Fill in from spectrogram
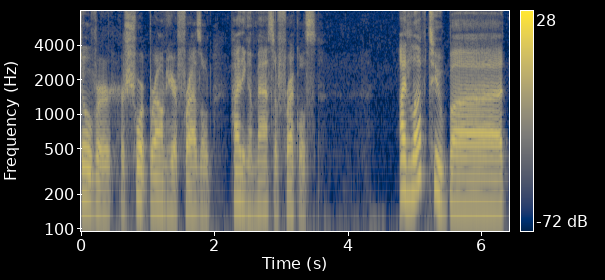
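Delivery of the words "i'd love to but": cutesy. A narrator's reading. Cutesy inmate hesitates.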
